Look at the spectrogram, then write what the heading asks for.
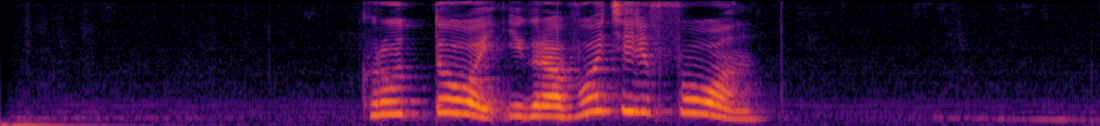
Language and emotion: Russian, positive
